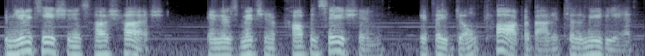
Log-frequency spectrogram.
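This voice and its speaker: A man's voice: fairly low pitch, animated, moderate pace, rough recording. A man who streams games, reading visual novel narration aloud and reacting to it. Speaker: game streamer. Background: game music.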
